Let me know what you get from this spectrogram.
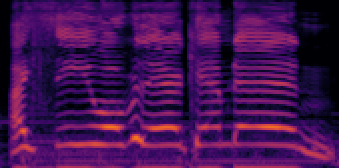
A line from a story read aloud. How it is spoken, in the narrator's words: he shouted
